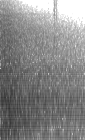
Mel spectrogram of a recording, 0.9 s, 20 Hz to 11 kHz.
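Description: One loud, close report from a .32 H&R Magnum revolver shooting DoubleTap copper hollow point rounds at a ballistic gel block, a crisp crack fading quickly.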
